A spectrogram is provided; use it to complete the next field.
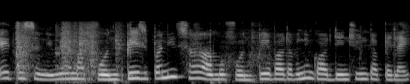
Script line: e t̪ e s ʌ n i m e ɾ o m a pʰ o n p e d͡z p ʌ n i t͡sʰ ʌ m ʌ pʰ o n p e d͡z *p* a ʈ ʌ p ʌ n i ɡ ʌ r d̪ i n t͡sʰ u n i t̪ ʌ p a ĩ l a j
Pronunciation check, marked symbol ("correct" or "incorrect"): incorrect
